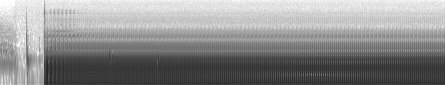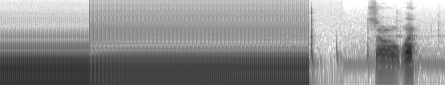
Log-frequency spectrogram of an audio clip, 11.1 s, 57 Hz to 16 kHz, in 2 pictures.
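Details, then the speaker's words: Yihua 939D soldering station, after being left on overnight and getting warm, makes loud steady mains hum with buzzy edge; cause is transformer laminations, held only by screws, loosened by heat. "now when you turn it on it makes a funny sound there it hums a lot"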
